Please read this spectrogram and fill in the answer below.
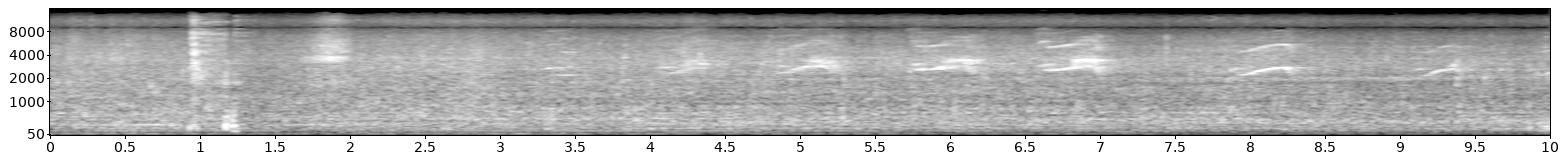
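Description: Steady rumble of a small motorboat running past on calm water, with a couple of sharp clicks about a second in. Short, high, rising chirps come about once a second through the second half.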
